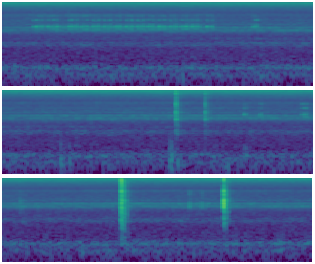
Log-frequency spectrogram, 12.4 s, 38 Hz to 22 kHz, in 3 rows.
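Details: Quiet PlayStation 4 Slim console hum with a few sharp, irregular clicks, noticed after about two weeks of ownership; owner wonders if it is the hard drive, cause unclear.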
